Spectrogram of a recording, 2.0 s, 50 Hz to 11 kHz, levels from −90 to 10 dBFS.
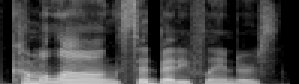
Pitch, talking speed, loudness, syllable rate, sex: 255 Hz, 150 wpm, -15 LUFS, 4.6 syllables/s, female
